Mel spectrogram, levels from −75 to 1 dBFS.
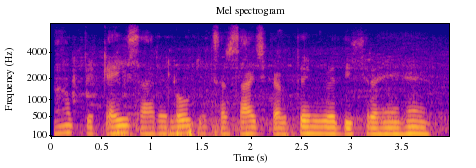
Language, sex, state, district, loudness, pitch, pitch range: Hindi, male, Arunachal Pradesh, Lower Dibang Valley, -17 LUFS, 125 Hz, 120-130 Hz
